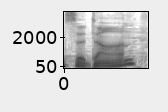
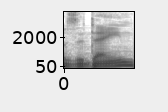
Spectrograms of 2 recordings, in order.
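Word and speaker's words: Zidane: from Final Fantasy 9 zadan or zadane depending on which which Camp you come from on pronunciation and it says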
